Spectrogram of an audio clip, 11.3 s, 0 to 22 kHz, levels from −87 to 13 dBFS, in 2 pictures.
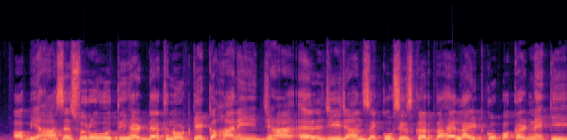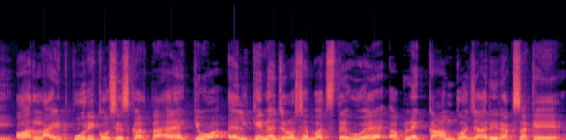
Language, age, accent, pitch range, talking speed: Hindi, 20-39, native, 205-290 Hz, 220 wpm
